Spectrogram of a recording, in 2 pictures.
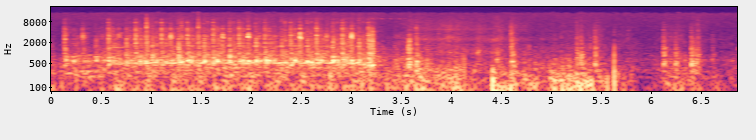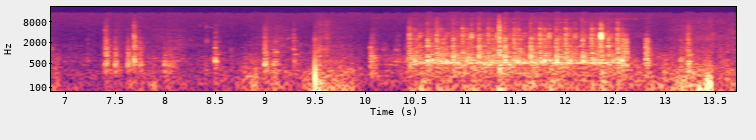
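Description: A sewing machine hums and stitches rapidly in bursts.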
